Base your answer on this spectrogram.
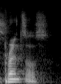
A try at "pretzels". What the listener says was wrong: There is at least one N in there, which there should be 0 N's.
